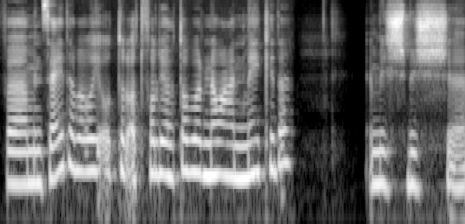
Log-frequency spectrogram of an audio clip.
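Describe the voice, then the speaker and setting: A woman with an Egyptian accent speaks at a moderate pace with ordinary pitch variation in a very clean recording with a silent background. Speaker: home vlogger, mother. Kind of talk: casual vlog chat. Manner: loud; animated.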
